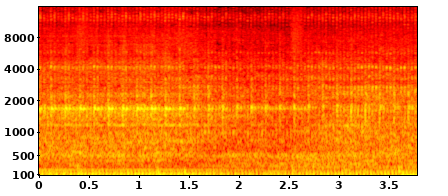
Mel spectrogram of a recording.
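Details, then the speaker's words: Ford Transit Connect diesel after an oil sump replacement, at idle: steady knock about three times a second over the clatter; suspected worn crankshaft pulley harmonic balancer rubber, possibly a stretched timing chain; replacing both is suggested. "I'm not happy with the sound. Like I was never happy either."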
